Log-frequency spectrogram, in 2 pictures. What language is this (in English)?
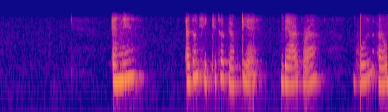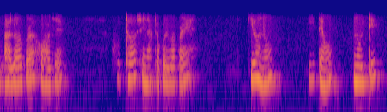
Assamese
